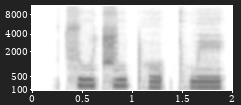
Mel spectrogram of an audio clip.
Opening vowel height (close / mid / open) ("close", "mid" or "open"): close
